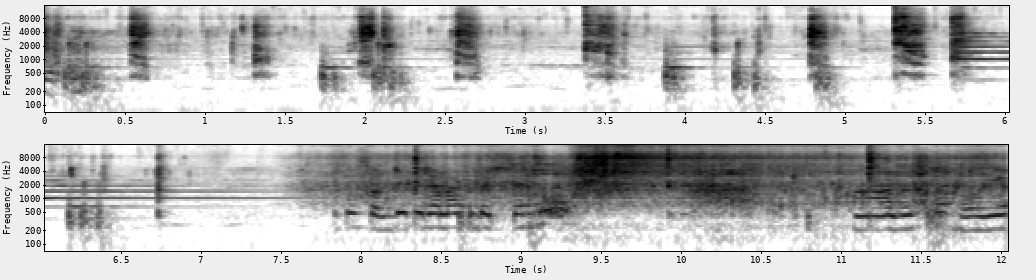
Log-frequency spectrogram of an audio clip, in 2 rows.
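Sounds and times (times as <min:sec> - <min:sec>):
spatula scraping a metal pan: 0:00.0 - 0:05.9.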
